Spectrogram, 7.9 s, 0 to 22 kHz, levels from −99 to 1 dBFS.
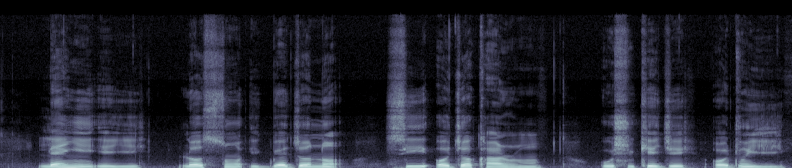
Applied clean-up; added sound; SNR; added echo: none; none; none; none.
